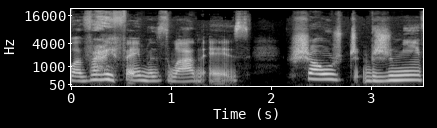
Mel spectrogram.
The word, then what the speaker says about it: Chrząszcz: will ever learn in Polish, as for the pronunciation, is chrząszcz.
